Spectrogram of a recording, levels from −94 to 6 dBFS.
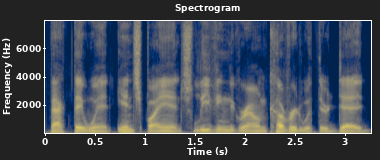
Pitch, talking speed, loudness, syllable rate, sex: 100 Hz, 240 wpm, -19 LUFS, 5.2 syllables/s, male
